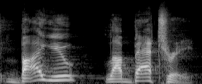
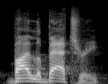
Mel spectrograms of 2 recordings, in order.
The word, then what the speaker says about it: Bayou La Batre: And before you even try to pronounce it, let me save you the embarrassment, because I've already suffered the embarrassment. It's Bayou La Batre. Though the locals often just say Bayou La Batre, I mangled it 6-7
